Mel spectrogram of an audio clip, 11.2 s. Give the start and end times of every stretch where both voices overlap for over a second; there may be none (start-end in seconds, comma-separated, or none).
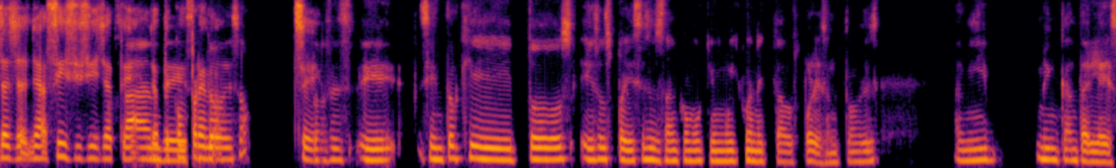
0.9-2.3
